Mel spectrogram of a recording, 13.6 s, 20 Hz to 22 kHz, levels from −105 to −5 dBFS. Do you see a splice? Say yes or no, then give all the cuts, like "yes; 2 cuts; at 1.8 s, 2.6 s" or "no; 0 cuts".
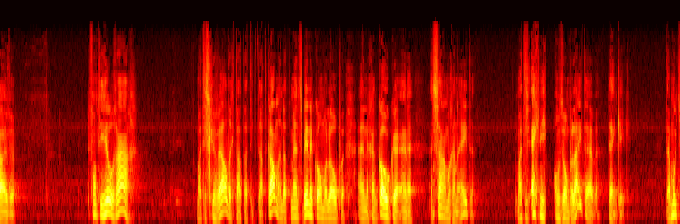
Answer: yes; 5 cuts; at 4.8 s, 6.0 s, 7.3 s, 8.1 s, 10.9 s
